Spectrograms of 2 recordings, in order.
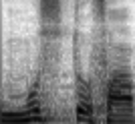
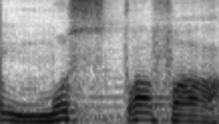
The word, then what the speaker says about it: مصطفیٰ: کے زیر کے ساتھ۔ اسی طرح مصطفیٰ لفظ ہے، اس کو لوگ مصطفیٰ پڑھتے ہیں، توا کے اوپر پیش پڑھتے ہیں۔ توا کے اوپر پیش نہیں پڑھنی چاہیے، بلکہ اس کو یوں پڑھنا چاہیے مصطفیٰ۔ اسی طرح کوئی بندے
